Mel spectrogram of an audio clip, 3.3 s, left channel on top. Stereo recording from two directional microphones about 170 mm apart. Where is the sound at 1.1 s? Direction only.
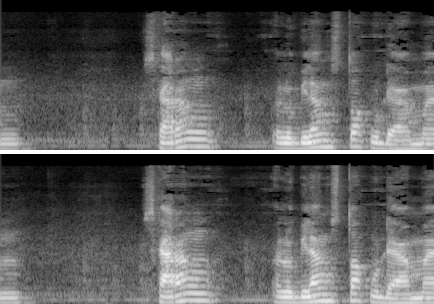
45° right (ahead or behind).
